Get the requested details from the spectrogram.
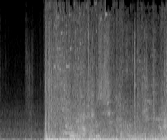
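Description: An explosion booms suddenly.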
